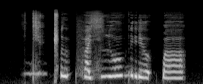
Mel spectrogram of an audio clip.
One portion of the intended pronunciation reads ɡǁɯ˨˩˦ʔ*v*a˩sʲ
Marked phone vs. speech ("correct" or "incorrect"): incorrect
